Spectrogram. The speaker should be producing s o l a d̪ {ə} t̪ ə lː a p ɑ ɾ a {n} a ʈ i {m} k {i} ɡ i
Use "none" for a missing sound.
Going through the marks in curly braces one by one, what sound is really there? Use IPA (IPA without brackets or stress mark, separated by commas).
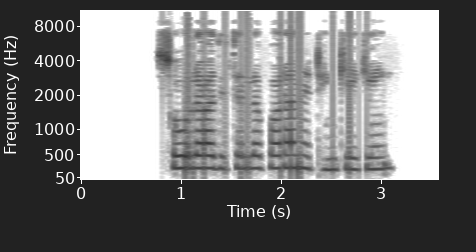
ə, n, ŋ, e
